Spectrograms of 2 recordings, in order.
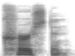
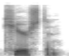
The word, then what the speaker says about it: Kirsten: Most people pronounce it Kirsten instead of Kirsten."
